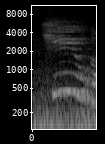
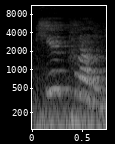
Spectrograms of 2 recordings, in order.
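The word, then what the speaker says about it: Київ: 키우가 어디지라고 생각하시는 분들 계실 텐데요. 키에프라는 도시 아시죠? 우크라이나의 수도입니다. 예전에는 러시아식 표기인 티프를 많이 사용했지만 최근에는 우크라이나어 발음에 가까운 키우라는 이름을 사용하고 있습니다.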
